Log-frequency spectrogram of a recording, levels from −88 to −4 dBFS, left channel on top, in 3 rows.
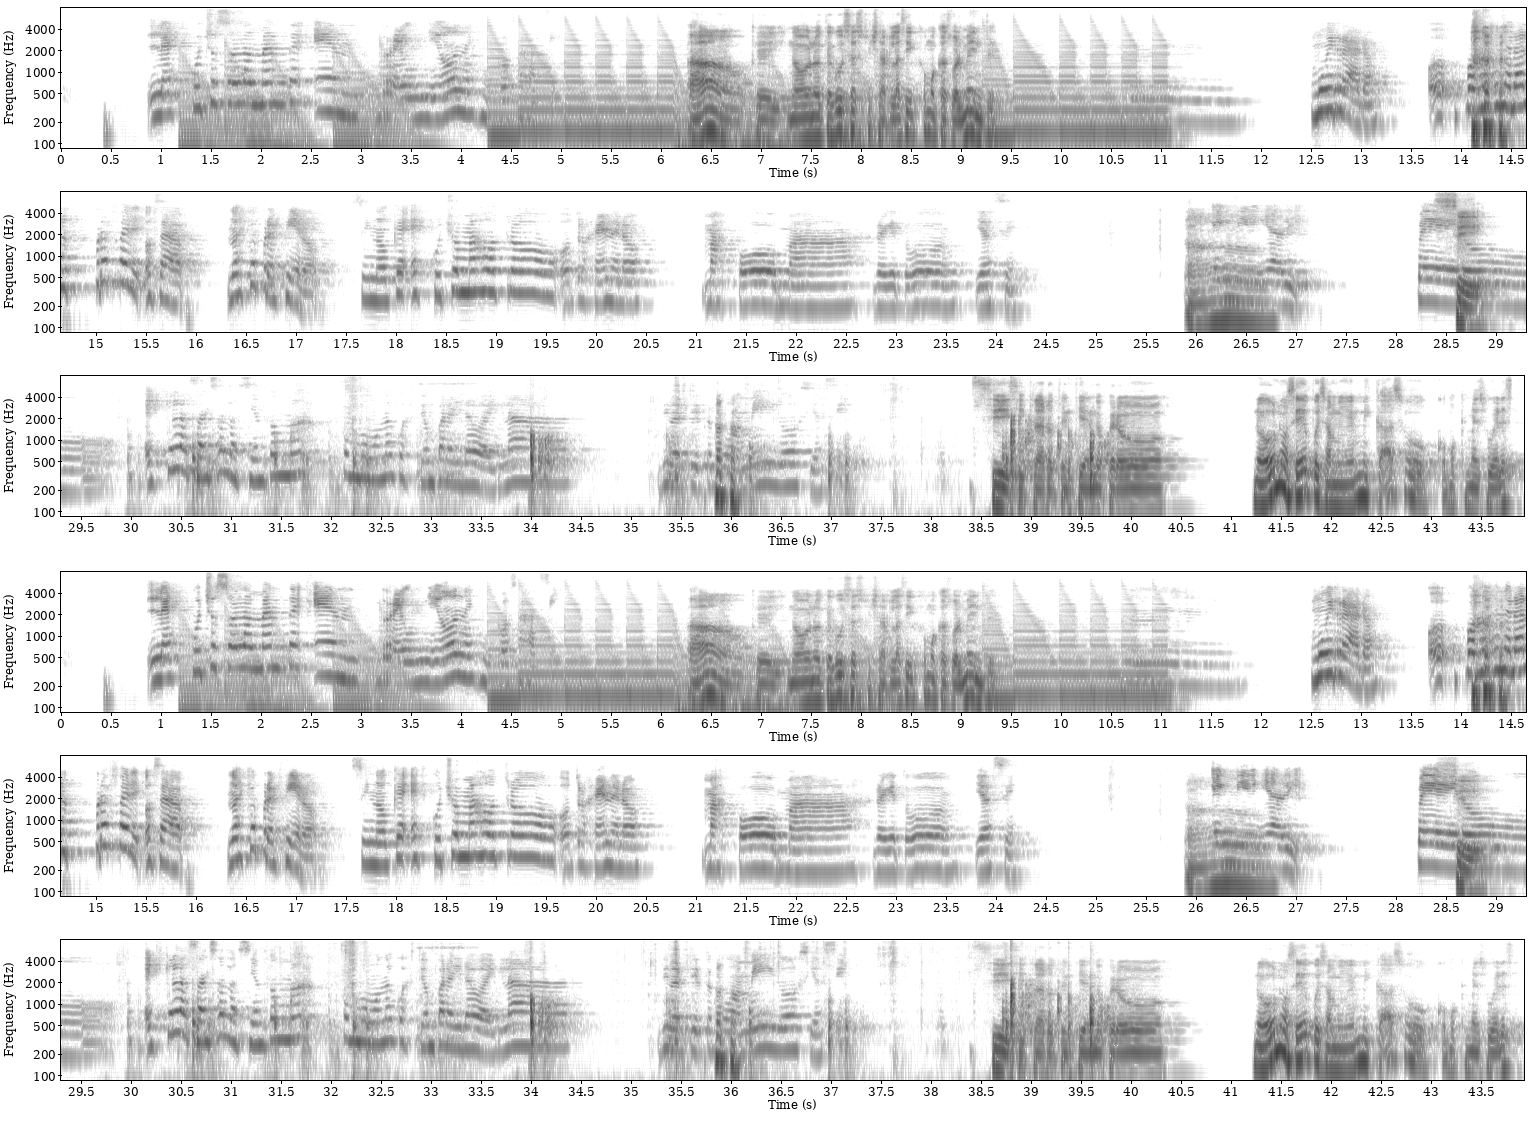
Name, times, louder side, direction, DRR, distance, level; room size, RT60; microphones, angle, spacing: voice 1, 0.9-5.0 10.6-11.8 12.5-13.2 13.7-14.7 15.0-15.9 16.3-17.3 17.6-20.5 21.1-24.2 26.1-27.1 28.2-29.8 30.1-31.8 32.1-34.4 35.3-37.2, right 3 dB, 80° right, 2.0 m, -45 dB
sound 1, 1.2-4.0 4.3-8.9 9.2-11.1, equal, 5° left, 1.6 m, -49 dB
voice 2, 6.3-9.4 14.1-14.5 25.9-26.7 28.4-28.9 35.8-36.1 38.4-40.4 41.2-43.8, left 2 dB, 40° left, 1.1 m, -39 dB
sound 2, 29.7-39.9, right 3 dB, 60° right, 2.5 m, -46 dB
26.0 x 17.0 x 5.8 m
head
